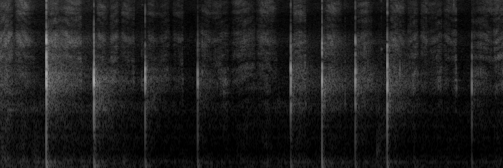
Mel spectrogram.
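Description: Writing on a board during a lecture: a faint series of sharp taps and short scratches in an uneven rhythm, with no talking.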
